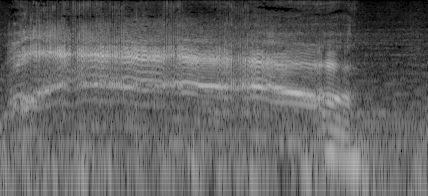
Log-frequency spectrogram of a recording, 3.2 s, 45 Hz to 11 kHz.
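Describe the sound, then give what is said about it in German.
A single long, wailing scream from a person acting out the pitiful cry of an old hag slashed across the chest by a knife in a game, loud and high-pitched, held for over two seconds before it wavers and slides downward into a broken whimper. “Sie nimmt 6 Schadenspunkte und schreit acht, einmal ganz äh, Schadenspunkte und schreit einmal ganz erbärmlich.”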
